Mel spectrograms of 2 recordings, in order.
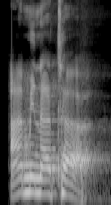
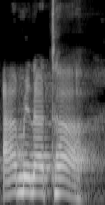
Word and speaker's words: Aminata: while after three tries she got it Aminata four syllables it's really not that hard Aminata I told her she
